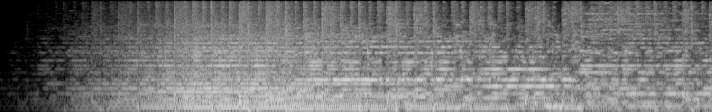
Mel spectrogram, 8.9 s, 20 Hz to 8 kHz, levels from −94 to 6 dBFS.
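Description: A noise suppressor meant for speech stays on across the whole clip. It treats steady parts of the sound as noise and keeps pulling them down. The level swings by roughly 5 dB. Held sound pumps and thins while attacks pass through.

The first sound cut by the noise suppressor comes at 5.72 to 6.06 s. The dip is brief and drops by about 6 dB at its deepest. A second cut runs from 6.97 s to the end. It drops by about 10 dB.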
